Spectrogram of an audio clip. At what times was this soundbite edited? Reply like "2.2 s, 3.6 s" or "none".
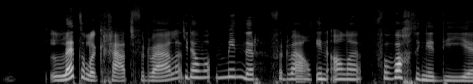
1.8 s, 3.1 s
